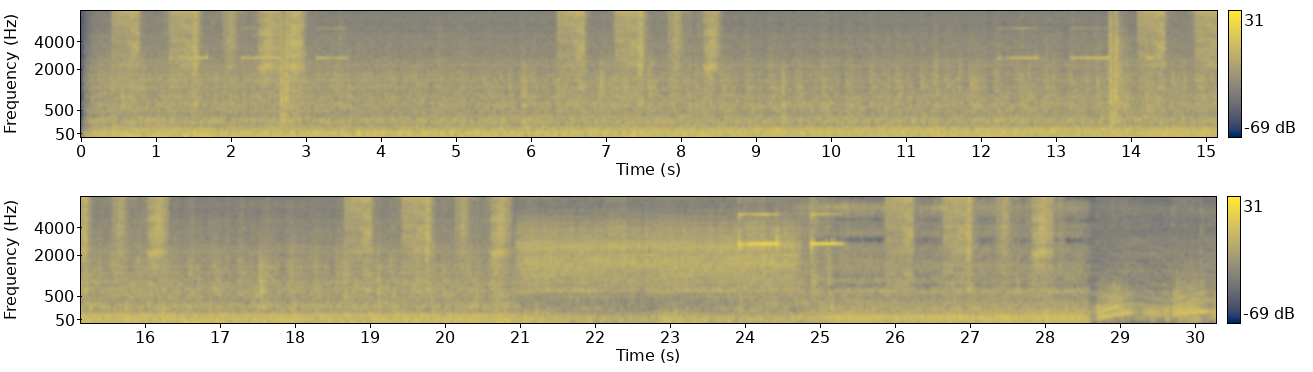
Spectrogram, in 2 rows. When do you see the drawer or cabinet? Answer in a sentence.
You can't hear the drawer or cabinet here.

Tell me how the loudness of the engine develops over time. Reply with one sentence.
The loudness of the engine stays about the same.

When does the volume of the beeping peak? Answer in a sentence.
The volume of the beeping peaks at 24 seconds.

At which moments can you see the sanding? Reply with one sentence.
The sanding can be heard from 0.4 to 3.0 s, from 6.3 to 8.6 s, from 14.1 to 16.4 s, from 18.6 to 20.9 s and from 25.9 to 28.2 s.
